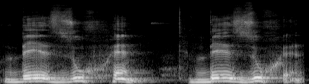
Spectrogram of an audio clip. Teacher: Toda vez que aparecer o S, você vai pronunciar como se fosse um Z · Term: som de Z português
